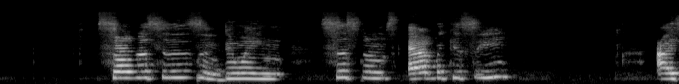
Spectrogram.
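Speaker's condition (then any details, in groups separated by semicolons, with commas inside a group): Cerebral palsy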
